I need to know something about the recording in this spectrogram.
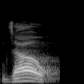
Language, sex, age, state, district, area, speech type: Assamese, male, 60+, Assam, Biswanath, rural, read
